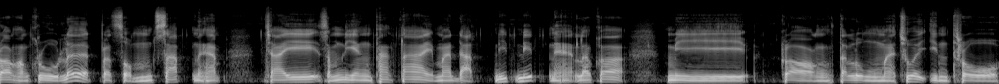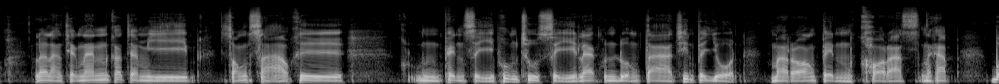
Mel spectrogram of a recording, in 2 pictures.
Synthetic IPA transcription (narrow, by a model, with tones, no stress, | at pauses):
ɾɔː˦˥ŋkʰɔː˩˦ŋkʰɾuː˧lɤː˥˩t̪̚pɾa˧so˩˦msa˦˥p̚na˦˥kʰa˦˥p̚t͡ɕʰa˦˥jsa˩˦mni˧əŋpʰaː˥˩k̚t̪aː˥˩jmaː˧da̰˨˩t̪̚ni˦˥t̪̚ni˦˥t̪̚na˦˥ha̰˦˥ʔlɛː˦˥wkɔː˥˩miː˧ | klɔː˧ŋt̪a˧lu˧ŋmaː˧t͡ɕʰu˥˩əjʔi˧nt̪ʰɾoː˧lɛː˦˥wla˩˦ŋt͡ɕaː˨˩k̚na˦˥nkɔː˥˩t͡ɕa˨˩ʔmiː˧sɔ˩˦ŋsa̰ː˩˦wkʰɯː˧ | u˧npʰe˧nsiː˩˦pʰuː˥˩mt͡ɕʰuː˧siː˩˦lɛ˦˥ʔkʰu˧ndu˧əŋt̪aː˧t͡ɕʰi˥˩npɾa˧joː˨˩t̪̚maː˧ɾɔː˦˥ŋpe˧nkʰɔː˧ɾa˦˥sna˦˥kʰa˦˥p̚bo˨˩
